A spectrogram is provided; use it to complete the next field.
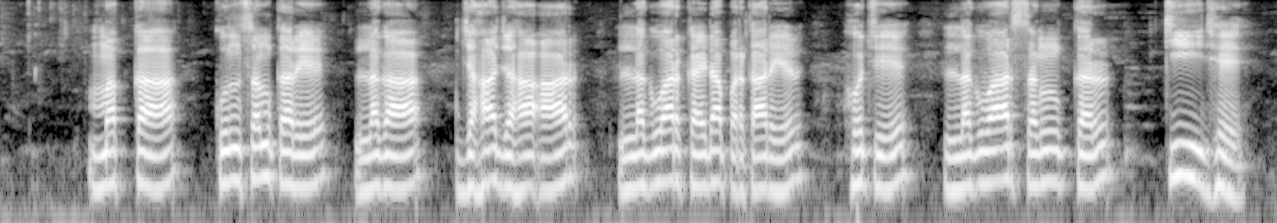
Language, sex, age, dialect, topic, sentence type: Magahi, male, 18-24, Northeastern/Surjapuri, agriculture, question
